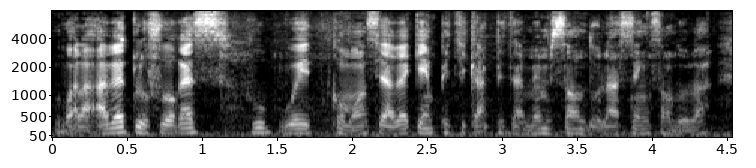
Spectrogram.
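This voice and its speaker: A man, founder of a trading school, pitching his courses in an unscripted and explanatory way, with frequent fillers and hesitations. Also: quick pace, noisy background. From Côte d'Ivoire. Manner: informal and explanatory, peppers speech with "voilà" and hesitations. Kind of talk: unscripted promotional pitch to camera.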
